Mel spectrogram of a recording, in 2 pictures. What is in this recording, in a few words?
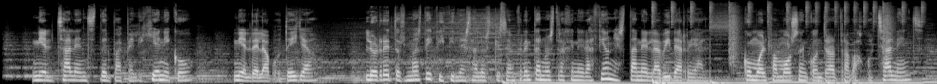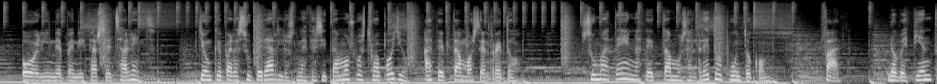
RADIO; Challenge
